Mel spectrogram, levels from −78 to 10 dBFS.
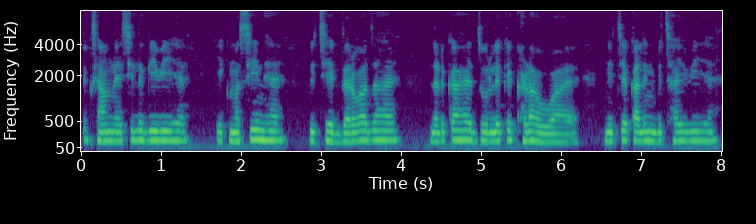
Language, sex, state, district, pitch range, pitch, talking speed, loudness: Hindi, male, Rajasthan, Bikaner, 145-155 Hz, 150 Hz, 195 wpm, -18 LUFS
